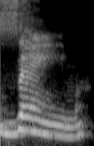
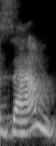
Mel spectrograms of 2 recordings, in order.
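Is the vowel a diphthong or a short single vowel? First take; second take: diphthong; short vowel. First: The vowel glides as a diphthong. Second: The vowel is short and single. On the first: The speaker calls it right. "Essa palavra eu pronunciei como Zame" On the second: The speaker calls it wrong. "que ela não podia ser Zam também?"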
